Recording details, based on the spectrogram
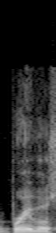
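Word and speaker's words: Braavos: in Bravos trying to or Bravos is how you say it technically uh she's down there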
